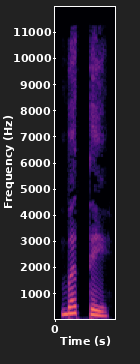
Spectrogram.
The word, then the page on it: ಭೀತೆ: bhīte; Kannada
